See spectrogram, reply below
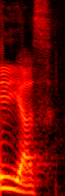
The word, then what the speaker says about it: Ilias: Omers äh, Ilias. Genau, so ist es richtig, Ilias, genau.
